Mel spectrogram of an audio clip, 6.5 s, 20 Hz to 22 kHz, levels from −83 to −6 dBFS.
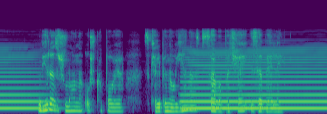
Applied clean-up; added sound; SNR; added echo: none; Wind instrument, woodwind instrument; -3 dB; none.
